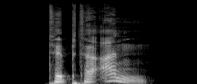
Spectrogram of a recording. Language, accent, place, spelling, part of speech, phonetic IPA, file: German, Germany, Berlin, tippte an, verb, [ˌtɪptə ˈan], De-tippte an.ogg
- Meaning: inflection of antippen: 1. first/third-person singular preterite 2. first/third-person singular subjunctive II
